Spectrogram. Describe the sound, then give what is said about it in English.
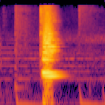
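A horn toot sound effect: one loud, brassy blast lasting about half a second that swells quickly and then fades, set against a low steady hum. “Boss horn toot for Dave.”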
